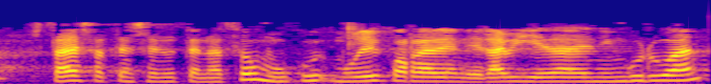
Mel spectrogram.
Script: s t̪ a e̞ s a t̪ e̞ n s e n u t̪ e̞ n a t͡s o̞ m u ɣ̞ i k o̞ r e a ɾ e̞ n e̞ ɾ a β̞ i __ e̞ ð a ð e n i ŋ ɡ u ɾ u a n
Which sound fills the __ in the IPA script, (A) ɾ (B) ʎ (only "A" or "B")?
B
